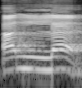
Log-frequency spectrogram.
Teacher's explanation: حمزہ لام زبر اللام زبر ل، اللہ، لام پر شد ہے تو حمزہ کو لام کے ساتھ سختی سے ملائیں، اللہ اس طرح۔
